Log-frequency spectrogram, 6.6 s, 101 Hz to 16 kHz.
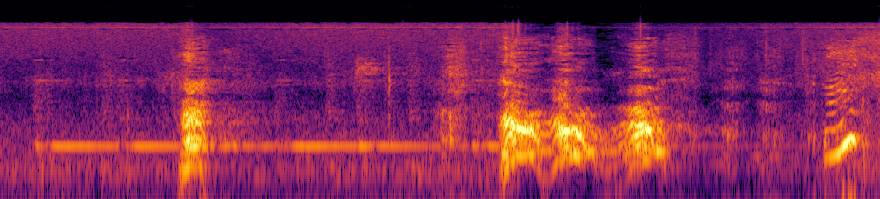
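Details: Miniature Pinscher giving alarm barks indoors: a single sharp bark near 1.5 seconds, then a quick run of three harsh barks around 4 to 5 seconds and a last yelping bark at the end, over a steady electrical hum.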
